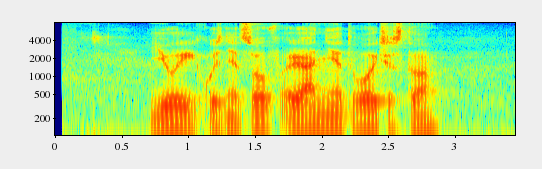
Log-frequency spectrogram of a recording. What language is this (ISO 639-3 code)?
rus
